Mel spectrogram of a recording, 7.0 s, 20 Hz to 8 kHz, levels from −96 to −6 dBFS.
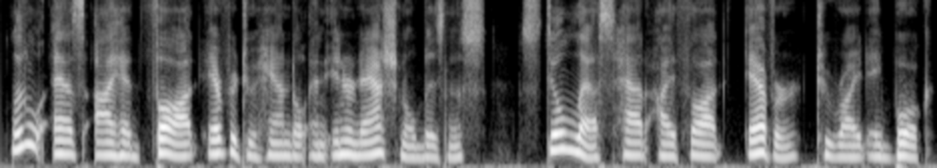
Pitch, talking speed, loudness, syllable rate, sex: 180 Hz, 180 wpm, -19 LUFS, 5.3 syllables/s, female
